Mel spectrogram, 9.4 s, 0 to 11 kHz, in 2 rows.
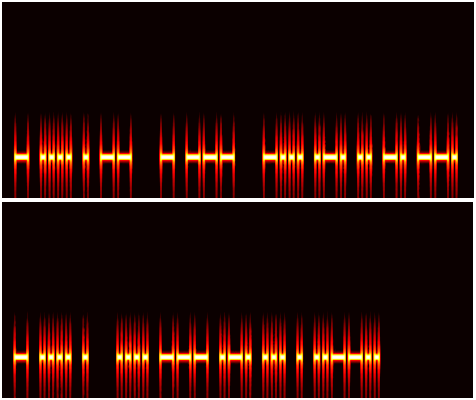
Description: Morse code, heard as a keyed tone, about 28 wpm, 700 Hz. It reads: THEM TO BRING THE HORSE?
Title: Sentences from Top 500 Words 28wpm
